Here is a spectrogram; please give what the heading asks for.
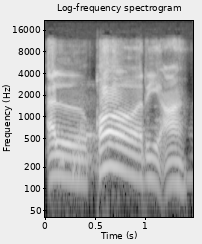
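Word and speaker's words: القارعة: Ya, contoh seperti al-qari'ah. Nah, qa-nya harus dibaca panjang 2 harokat.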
